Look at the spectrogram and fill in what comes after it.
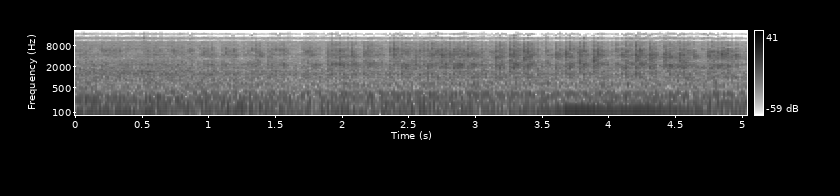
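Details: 2002 Ford Explorer Sport Trac, 4.0 L, high miles, two-wheel drive, cold morning jump start: light metallic chatter over a low steady idle, easing slightly with throttle; timing chain rattle, worsening as it warms.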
